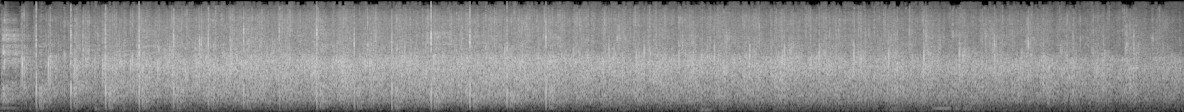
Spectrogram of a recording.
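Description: Steady applause from an audience at a community college presidential inauguration, honoring the board of trustees as they stand; dense, sustained clapping fills the space at an even level throughout with no voices on top.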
